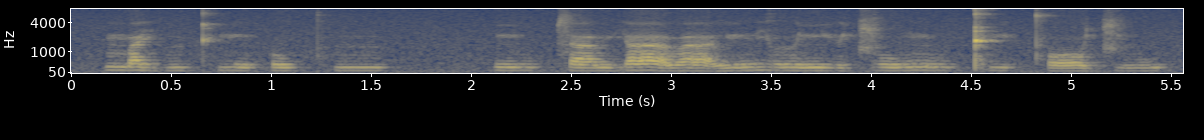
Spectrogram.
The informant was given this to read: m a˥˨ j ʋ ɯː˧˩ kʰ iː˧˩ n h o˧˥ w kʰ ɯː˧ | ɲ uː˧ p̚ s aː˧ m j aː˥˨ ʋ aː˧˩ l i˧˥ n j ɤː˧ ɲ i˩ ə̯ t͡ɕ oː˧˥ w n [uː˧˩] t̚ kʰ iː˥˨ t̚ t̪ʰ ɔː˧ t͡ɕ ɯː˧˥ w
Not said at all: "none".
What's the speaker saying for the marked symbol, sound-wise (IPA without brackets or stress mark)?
uː˥˨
